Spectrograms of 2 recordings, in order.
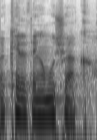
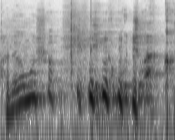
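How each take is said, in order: First: Said in the usual way. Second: High, breathy laugh through words; laughing whisper. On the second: Real, not acted. Repeated, laughing.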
